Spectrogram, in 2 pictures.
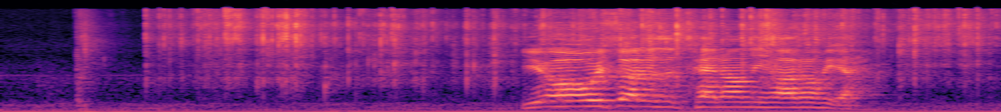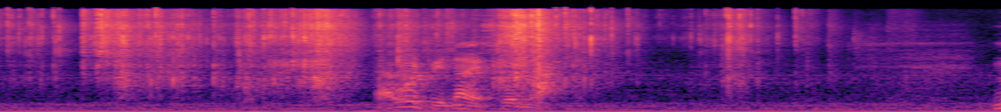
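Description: Plastic wrapping rustles and crinkles as it is handled.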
